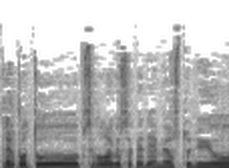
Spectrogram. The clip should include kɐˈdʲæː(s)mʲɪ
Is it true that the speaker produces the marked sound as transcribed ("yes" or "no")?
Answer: no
